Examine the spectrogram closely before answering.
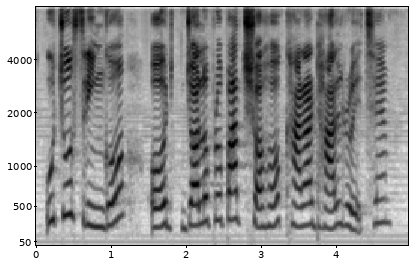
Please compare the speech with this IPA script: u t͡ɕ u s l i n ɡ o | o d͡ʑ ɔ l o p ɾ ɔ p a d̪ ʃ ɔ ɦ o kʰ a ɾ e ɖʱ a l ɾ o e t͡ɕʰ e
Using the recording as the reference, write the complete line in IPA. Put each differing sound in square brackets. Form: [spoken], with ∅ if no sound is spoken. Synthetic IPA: u t͡ɕ u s [ɾ] i [ŋ] ɡ o | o d͡ʑ ɔ l o p ɾ [o] p a d̪ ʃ ɔ ɦ o kʰ a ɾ [a] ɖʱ a l ɾ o e t͡ɕʰ e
